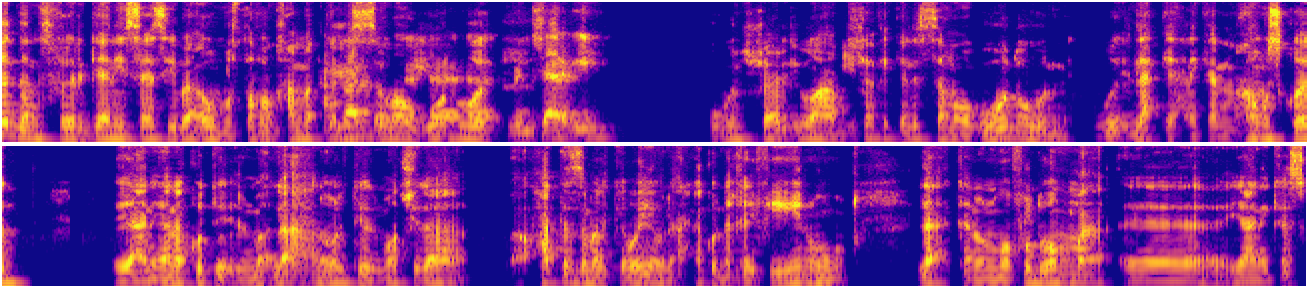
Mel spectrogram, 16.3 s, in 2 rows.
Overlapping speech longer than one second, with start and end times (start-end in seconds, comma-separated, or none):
1.6-3.0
